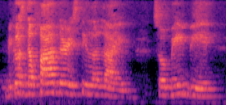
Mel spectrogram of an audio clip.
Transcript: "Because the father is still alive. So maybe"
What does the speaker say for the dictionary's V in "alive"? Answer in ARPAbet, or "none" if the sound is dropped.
V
